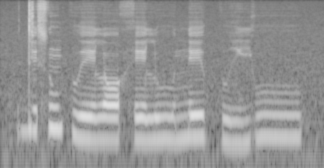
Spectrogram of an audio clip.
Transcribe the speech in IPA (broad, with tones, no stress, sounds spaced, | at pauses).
d ɪ˦ s ũ˦ kʷ eː˨ l ɔ˨ h e˨ l uː˨ n eː˦ kʷ iː˨ j uː˦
